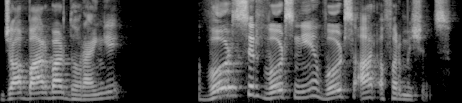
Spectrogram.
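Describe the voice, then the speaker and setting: A man speaking as a guest on a podcast, his voice sitting a little higher than most men's. He is emphatic, repeats key phrases to drive them home and slides into English mid-sentence. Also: very animated, moderate pace. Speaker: podcast guest, manifestation author. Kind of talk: casual podcast conversation.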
